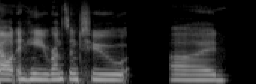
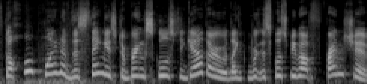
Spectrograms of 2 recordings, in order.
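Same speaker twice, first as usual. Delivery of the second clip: higher, insistent arguing; mock indignant protest; 7 semitones higher than usual. Girl arguing with friend at the dance, imitated indignation. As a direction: plead the case in a raised pitch. Acted quarrel, Hermione protesting.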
